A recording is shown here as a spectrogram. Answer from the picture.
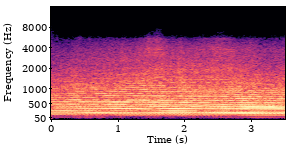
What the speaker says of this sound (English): You can hear the airplane going over.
